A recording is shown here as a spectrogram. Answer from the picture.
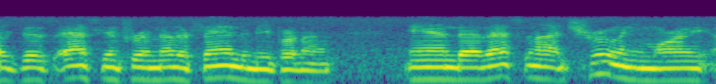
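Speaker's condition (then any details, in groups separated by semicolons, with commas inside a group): ALS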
